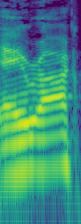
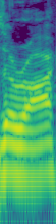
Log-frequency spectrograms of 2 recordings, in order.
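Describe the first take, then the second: First: The 'a' is said fully, like the letter A. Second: The 'a' is reduced to a short 'uh' sound. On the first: The speaker calls it right. "it's probably a rock" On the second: The speaker calls it wrong. "a rock sounds like Iraq"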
